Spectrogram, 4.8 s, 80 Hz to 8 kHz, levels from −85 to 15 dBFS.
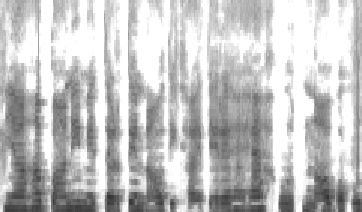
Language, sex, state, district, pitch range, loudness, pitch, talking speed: Hindi, female, Bihar, Sitamarhi, 215-240 Hz, -16 LUFS, 230 Hz, 160 wpm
